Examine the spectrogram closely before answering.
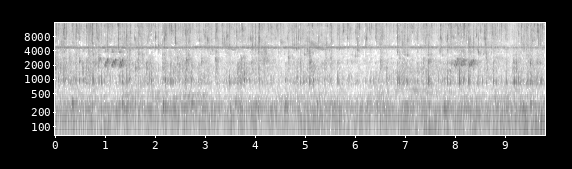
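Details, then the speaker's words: Samsung washer (customer complaint: runs briefly then stops; title error 3C) during repair test: second inlet valve now running, steady trickle and splash of water into the drum; normal fill, after which filling stops and the LED keeps blinking. "van cấp nước bên cạnh cũng đã chạy rồi này van cấp nước bên này cũng đã chạy rồi"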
